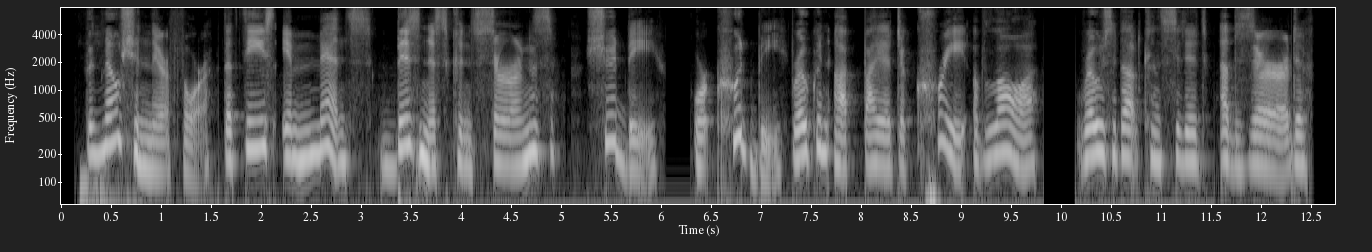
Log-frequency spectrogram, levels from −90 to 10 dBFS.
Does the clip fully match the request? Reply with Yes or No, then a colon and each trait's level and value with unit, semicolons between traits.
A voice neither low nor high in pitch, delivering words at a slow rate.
Yes: medium, 170 Hz; slow, 110 wpm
